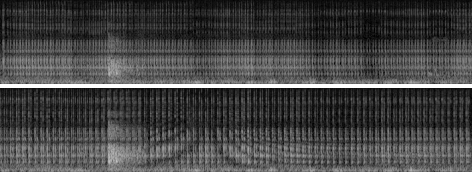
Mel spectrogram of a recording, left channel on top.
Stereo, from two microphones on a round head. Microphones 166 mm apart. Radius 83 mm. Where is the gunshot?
40° right (ahead or behind).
